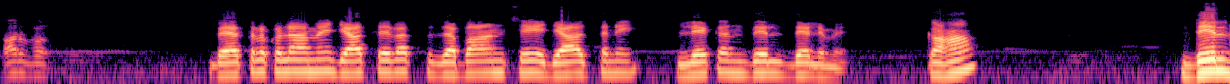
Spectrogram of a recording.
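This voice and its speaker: Male preacher, Urdu-speaking Pakistani accent, high crisp voice, dry close sound, quotes Arabic verses. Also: fairly bright tone, no echo, lo-fi sound. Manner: rhetorical questions to the audience. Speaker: religious teacher. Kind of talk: sermon.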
